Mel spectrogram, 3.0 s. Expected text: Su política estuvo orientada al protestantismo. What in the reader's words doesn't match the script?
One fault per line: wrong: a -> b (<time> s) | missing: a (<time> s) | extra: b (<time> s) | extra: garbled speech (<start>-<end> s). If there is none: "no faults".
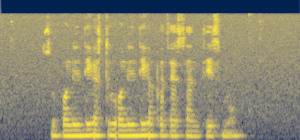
wrong: orientada -> política (1.1 s)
